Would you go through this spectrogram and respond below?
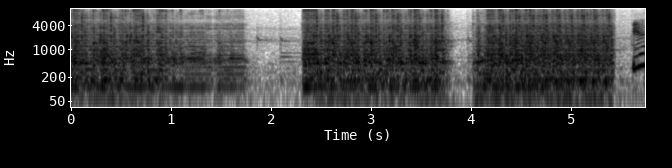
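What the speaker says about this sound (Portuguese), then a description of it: "vou pisar lá no pedal, tá? E vou costurar normalmente" Elgin Zig Zag sewing machine running steadily while stitching with a twin needle, a loud continuous mechanical whir in three bursts separated by brief pauses.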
